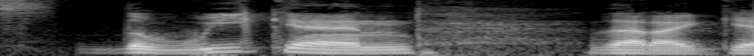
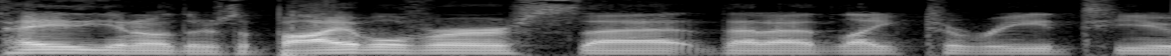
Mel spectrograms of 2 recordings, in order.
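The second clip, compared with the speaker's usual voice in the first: normal talking voice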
